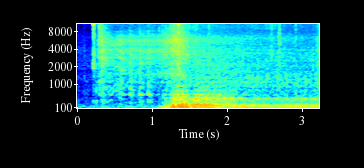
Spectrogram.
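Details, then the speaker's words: BMW E36 M3 with clogged factory muffler removed (muffler delete): short crank, booming catch, then deep heavy loud unmuffled idle rumble; clogged muffler had been restricting the engine. "It's definitely a lot louder. Let's pull it out. Yep. Mufflers do a big difference."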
